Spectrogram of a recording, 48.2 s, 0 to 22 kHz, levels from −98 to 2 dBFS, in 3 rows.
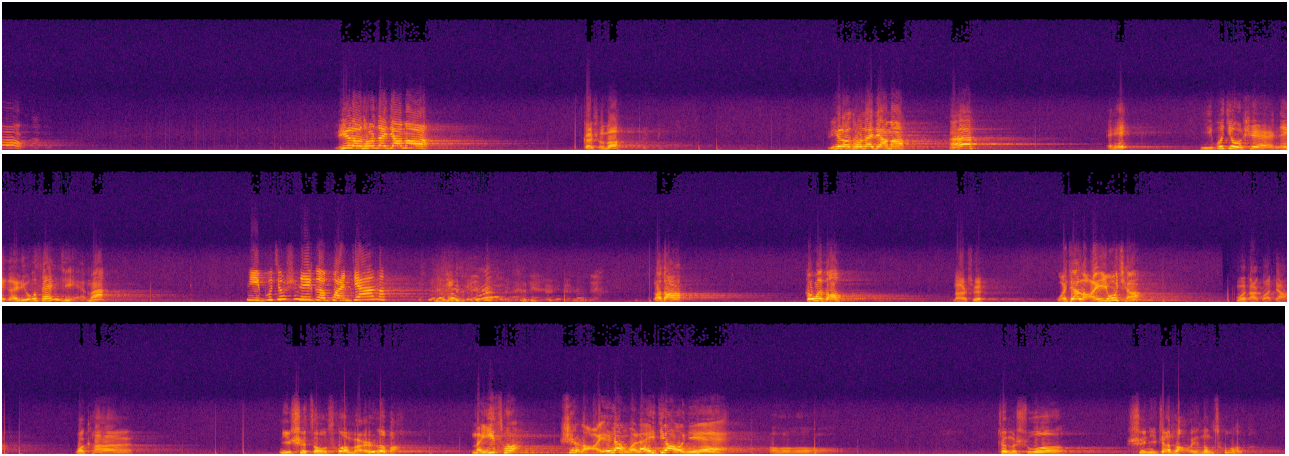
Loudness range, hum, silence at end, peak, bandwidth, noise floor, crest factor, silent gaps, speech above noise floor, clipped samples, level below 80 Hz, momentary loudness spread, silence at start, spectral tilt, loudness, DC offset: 10 LU; none; 0.45 s; 0 dBFS; 18 kHz; -55 dBFS; 20 dB; none; 39 dB; under 0.1%; -56 dBFS; 23 LU; 0 s; -4 dB/octave; -17 LUFS; under 0.1%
